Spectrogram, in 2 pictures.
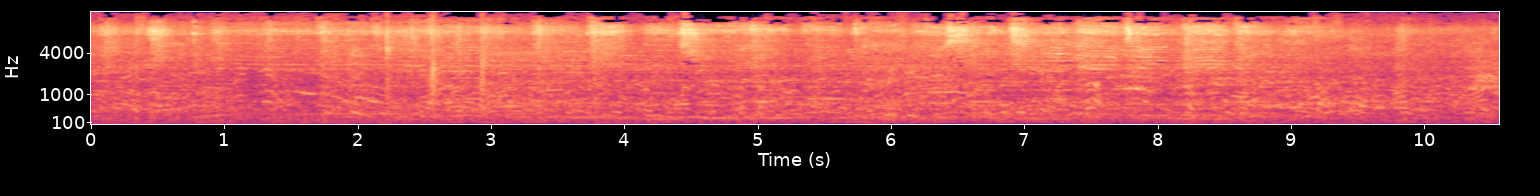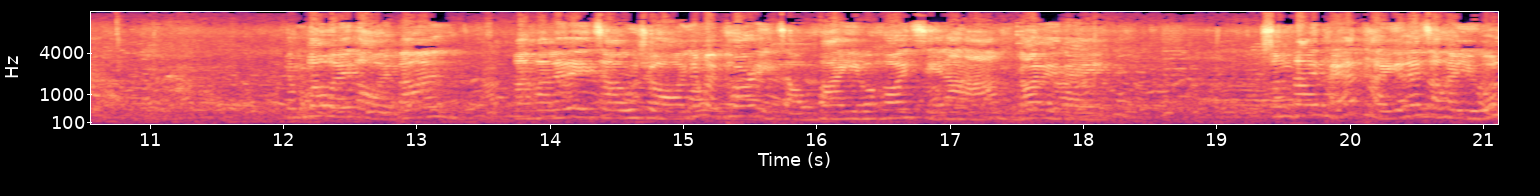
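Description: A large crowd chatters throughout a big echoing hall.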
